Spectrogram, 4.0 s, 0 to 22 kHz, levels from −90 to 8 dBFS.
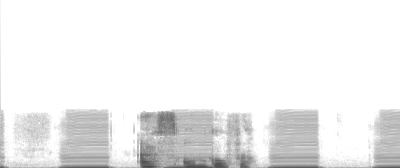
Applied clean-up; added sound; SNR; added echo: none; Telephone; 4 dB; none.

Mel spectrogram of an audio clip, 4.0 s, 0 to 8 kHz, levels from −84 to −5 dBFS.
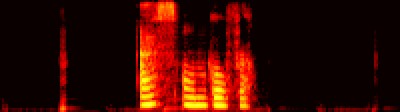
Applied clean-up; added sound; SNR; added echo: neural mask model DeepFilterNet 3.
